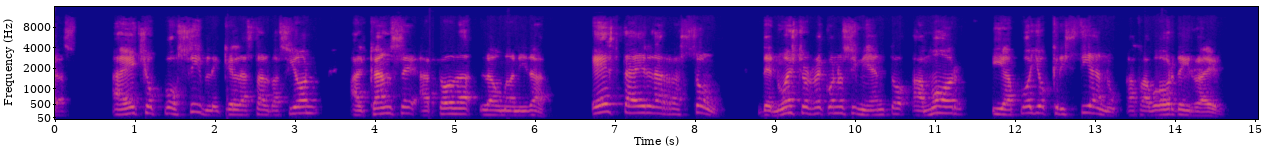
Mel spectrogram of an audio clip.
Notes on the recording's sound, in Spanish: Éste episodio es la grabación del webinario zoom que contiene porciones en inglés y que originalmente fueron traducidas en vivo simultáneamente. La traducción no aparece en este episodio.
